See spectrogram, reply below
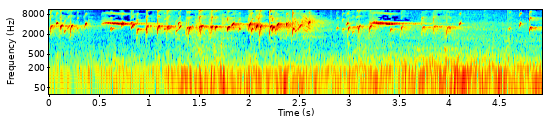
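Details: A European goldfinch's continuous twitter of bright chirps and ringing trills, louder in the first half and softer later, with a buzzy note near the end.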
